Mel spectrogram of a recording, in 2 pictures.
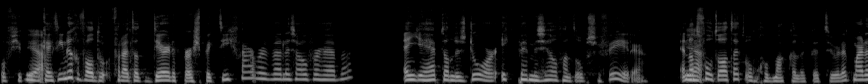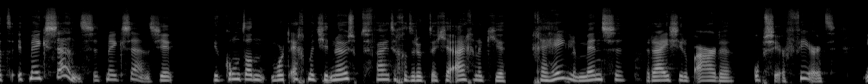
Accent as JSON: {"language": "Dutch", "town": "Amsterdam", "region": "North Holland", "country": "Netherlands", "said": "En ik kom ook niet uit het zuiden, ik kom gewoon uit Amsterdam, dus gewoon G."}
